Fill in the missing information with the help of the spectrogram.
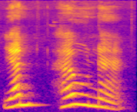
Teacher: nun mati bertemu dengan huruf ha. Jadi jelas, ya, baca nunnya dibaca jelas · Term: izhar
